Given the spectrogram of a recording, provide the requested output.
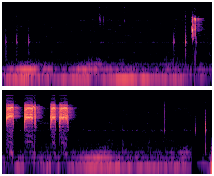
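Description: A Black Francolin gives a brief run of four or five harsh, grating, high notes in quick succession over a steady low hum.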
